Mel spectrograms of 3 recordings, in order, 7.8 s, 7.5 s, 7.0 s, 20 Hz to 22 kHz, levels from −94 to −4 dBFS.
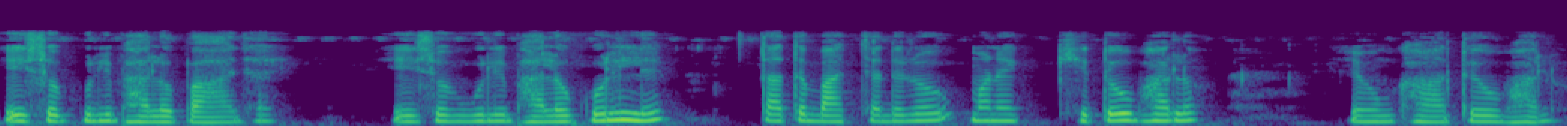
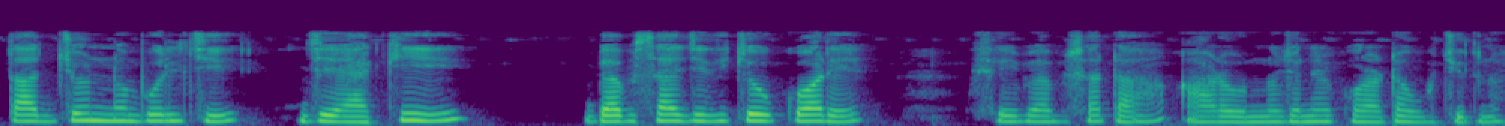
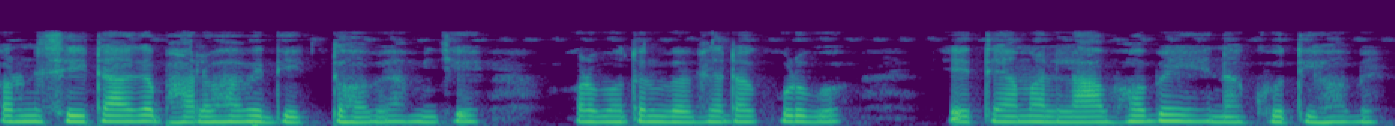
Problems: background conversations at intervals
